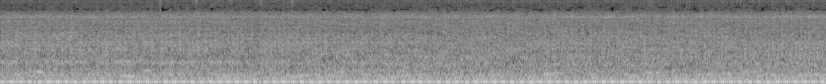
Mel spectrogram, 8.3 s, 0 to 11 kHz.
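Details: Royal Enfield Himalayan 452 idling with a light, steady ticking over the low thump; tappet and valve noise.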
